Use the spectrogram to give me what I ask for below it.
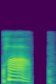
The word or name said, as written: pop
